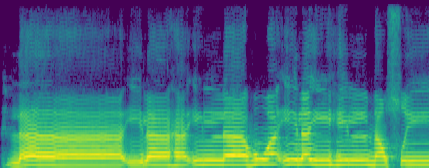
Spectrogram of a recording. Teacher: the ra will be thinned. Despite the fact that the ra has pesh or dhamma. Because now it will be inactive.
